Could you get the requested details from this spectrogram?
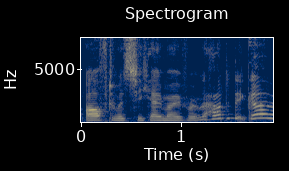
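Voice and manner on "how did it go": high-pitched imitation of a friendly woman; friendly fellow visitor. Lady checking after the photo shoot, imitated friendly high voice.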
